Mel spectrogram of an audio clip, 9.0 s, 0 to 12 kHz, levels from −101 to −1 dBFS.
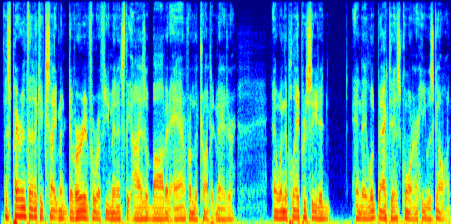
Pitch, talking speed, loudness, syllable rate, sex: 90 Hz, 220 wpm, -21 LUFS, 6.5 syllables/s, male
